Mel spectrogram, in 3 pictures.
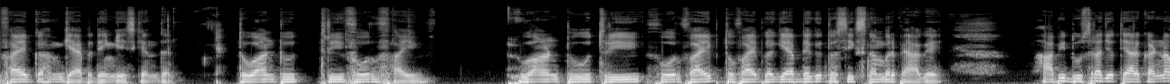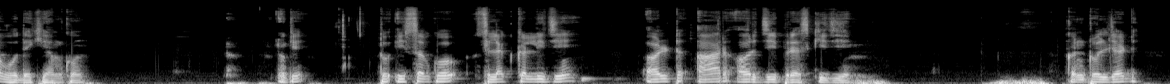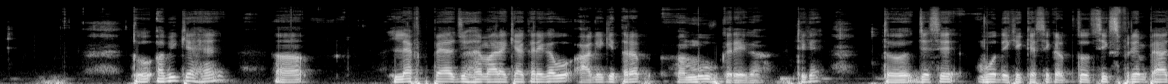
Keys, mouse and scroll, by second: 1.6 click, 3.0-3.4 scroll up 4, 3.5-9.5 drag, 3.5 shift+middle click, 4.0-4.6 scroll up 6, 15.0 click, 16.6 click, 18.6 alt+r, 19.1 alt+g, 22.9 ctrl+z, 23.5 ctrl+z, 25.4-28.4 middle drag, 31.8 KP_3.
